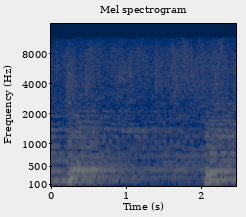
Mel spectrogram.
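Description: Piano music: a chord struck just after the start rings on and slowly fades.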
